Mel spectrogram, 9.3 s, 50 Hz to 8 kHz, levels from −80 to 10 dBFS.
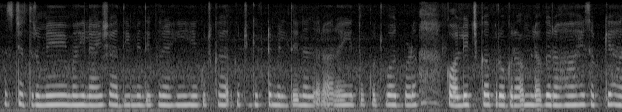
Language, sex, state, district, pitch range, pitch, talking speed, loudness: Hindi, female, Chhattisgarh, Sarguja, 240-250 Hz, 245 Hz, 200 wpm, -20 LUFS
